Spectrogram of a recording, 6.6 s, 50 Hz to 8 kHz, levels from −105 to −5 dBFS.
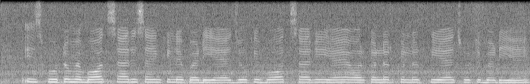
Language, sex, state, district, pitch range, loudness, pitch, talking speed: Hindi, female, Rajasthan, Bikaner, 225-245 Hz, -15 LUFS, 235 Hz, 190 wpm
